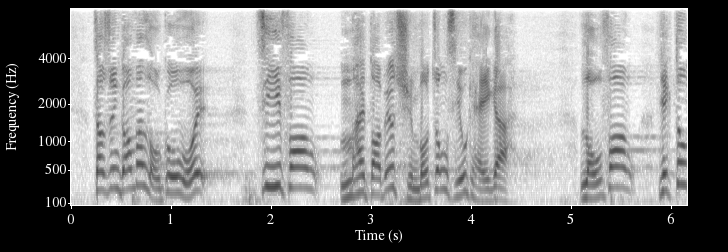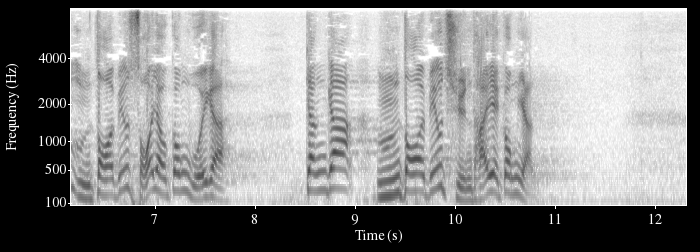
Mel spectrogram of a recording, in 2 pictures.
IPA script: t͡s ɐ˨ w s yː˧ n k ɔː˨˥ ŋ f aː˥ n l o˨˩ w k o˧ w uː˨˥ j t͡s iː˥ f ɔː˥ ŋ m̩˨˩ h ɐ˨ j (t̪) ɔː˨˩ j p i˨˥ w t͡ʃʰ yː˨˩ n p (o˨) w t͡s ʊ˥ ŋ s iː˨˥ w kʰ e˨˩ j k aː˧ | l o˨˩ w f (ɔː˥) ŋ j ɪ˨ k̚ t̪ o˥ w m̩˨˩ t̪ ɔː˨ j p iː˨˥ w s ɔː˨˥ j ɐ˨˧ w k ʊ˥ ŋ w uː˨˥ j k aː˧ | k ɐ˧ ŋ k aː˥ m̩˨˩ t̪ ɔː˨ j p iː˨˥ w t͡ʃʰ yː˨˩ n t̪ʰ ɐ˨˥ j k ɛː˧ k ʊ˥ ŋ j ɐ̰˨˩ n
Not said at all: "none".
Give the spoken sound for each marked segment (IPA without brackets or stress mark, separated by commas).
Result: t̪, o˨, ɔː˥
